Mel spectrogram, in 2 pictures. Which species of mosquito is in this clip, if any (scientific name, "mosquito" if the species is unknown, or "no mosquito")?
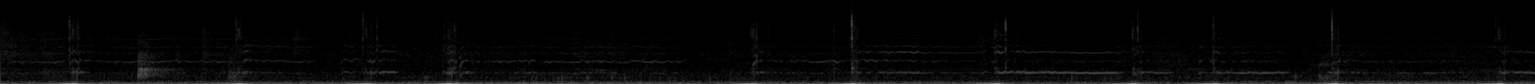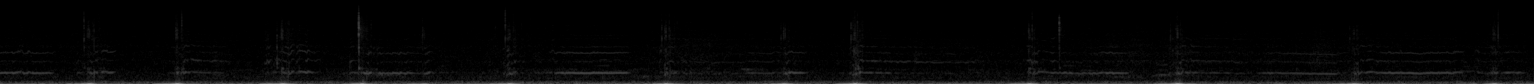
Anopheles gambiae s.l.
